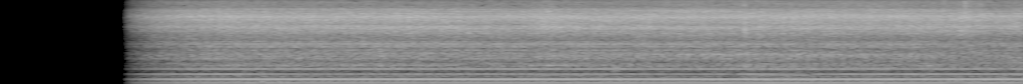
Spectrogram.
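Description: A skid steer loader's diesel engine rumbles steadily close by.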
